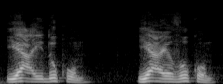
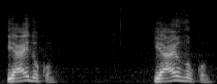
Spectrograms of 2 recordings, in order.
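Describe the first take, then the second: First: The short vowels are given their full length. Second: The short vowels are clipped and rushed. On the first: The speaker calls it right. "طب هي اصلا ايه؟" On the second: The speaker calls it wrong. "الخطا ان انا اختلس من زمن الحركات"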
